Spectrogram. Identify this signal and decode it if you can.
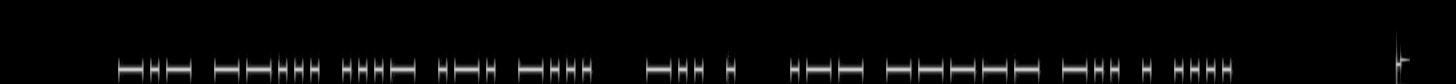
Morse code, heard as a keyed tone, about 16 wpm, 700 Hz. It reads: K7VRB DE W0DEH
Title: USA Callsign DE Callsign - 5 Characters - 15wpm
